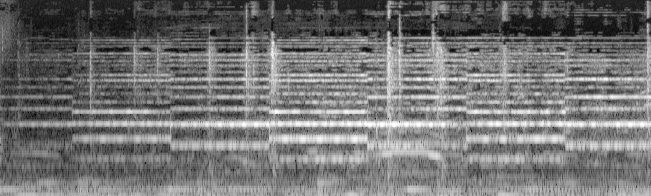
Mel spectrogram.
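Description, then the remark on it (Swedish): Several police sirens of arriving reinforcements wail and overlap, their tones shifting and echoing across an open area over a low background rumble, with no voices. “Eko från politisirenene hörs över området när förstärkningarna ankommer.”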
